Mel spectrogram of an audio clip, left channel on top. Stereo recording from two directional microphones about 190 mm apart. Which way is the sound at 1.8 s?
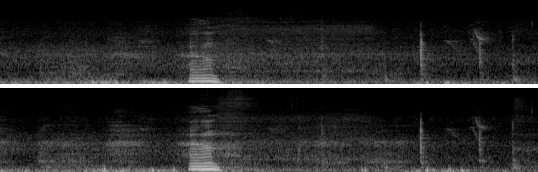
50° right (ahead or behind).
